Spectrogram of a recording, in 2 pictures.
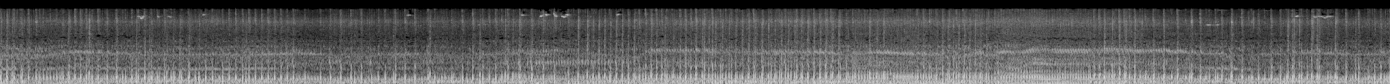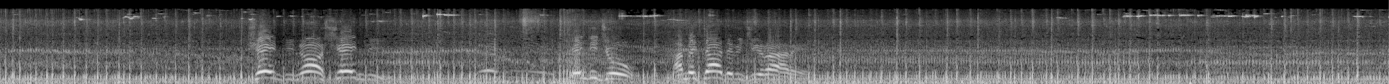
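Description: A dirt bike engine drones and revs close by throughout.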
